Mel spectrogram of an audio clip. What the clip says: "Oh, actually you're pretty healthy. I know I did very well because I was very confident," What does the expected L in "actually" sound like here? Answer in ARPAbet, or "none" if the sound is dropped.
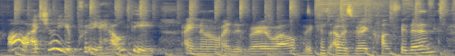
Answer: none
